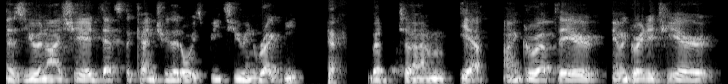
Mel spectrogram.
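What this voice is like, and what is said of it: South African accent. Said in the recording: “The awesome accent is from South Africa.”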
